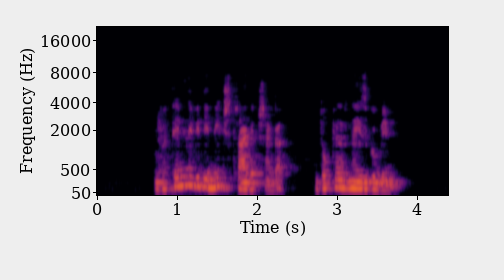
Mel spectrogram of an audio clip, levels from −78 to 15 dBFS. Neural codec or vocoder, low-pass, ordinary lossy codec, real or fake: none; none; none; real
